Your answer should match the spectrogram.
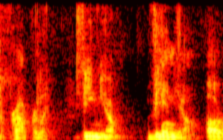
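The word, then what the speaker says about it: Vigneault: name we've all been debating about how to pronounce it properly Vino all right so David Vino he stated that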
